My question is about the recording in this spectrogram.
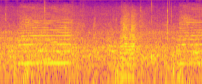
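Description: A vehicle horn sounding in several blasts: a long one near the start, a short one past the middle and another near the end, over the chatter of people.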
